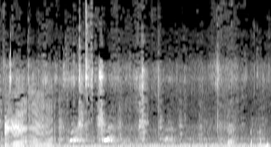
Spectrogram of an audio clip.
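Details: Young puppies from two litters, born to Orlanda and Lana, give short, thin high squeaks, two or three brief whimpers in quick succession over a steady background hiss and faint scuffling.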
